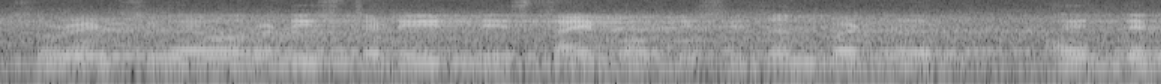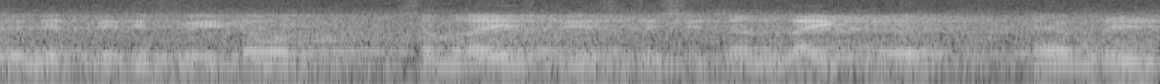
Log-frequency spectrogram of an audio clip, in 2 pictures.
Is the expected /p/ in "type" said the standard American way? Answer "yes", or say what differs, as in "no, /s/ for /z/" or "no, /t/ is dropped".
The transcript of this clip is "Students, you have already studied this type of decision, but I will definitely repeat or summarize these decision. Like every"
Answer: yes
